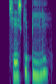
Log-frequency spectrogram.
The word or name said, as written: tæskebillig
